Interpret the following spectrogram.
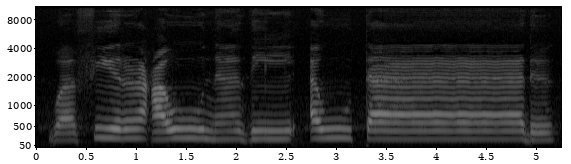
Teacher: واو باریک ہے, ہونٹوں کی گلائی سے ادا ہوگا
